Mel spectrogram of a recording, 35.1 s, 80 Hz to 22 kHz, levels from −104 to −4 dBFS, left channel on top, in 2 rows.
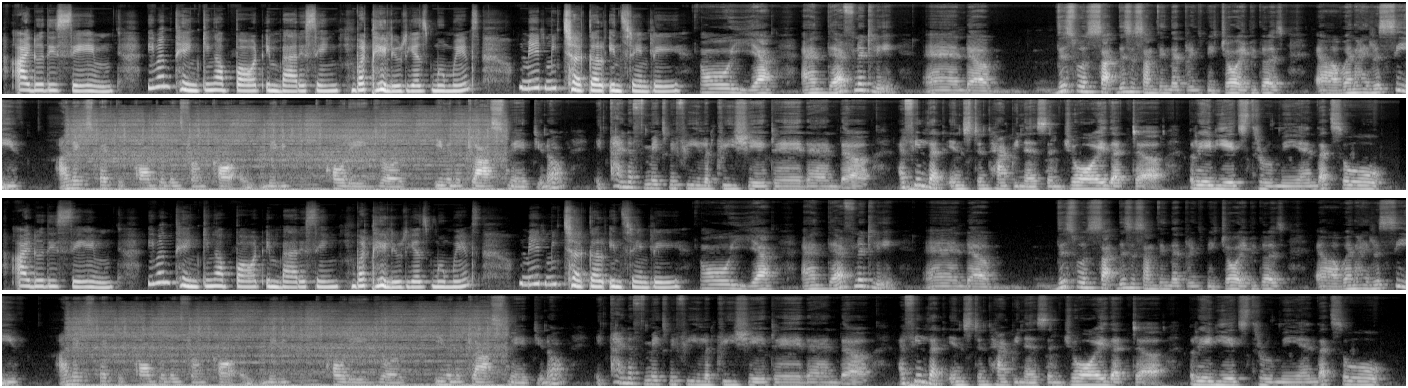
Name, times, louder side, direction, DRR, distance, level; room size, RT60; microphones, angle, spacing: voice 1, 0.2-8.5 28.9-29.0, left 3 dB, 85° left, 1.0 m, -22 dB
voice 2, 8.7-9.7 10.0-11.2 11.5-16.0 16.4-17.8 18.2-21.2 21.6-24.6 25.0-28.4 28.8-32.1 32.4-34.8, left 4 dB, 45° left, 0.8 m, -30 dB
sound 1, 18.3-23.9, left 2 dB, 25° left, 4.1 m, -31 dB
23.0 x 9.6 x 3.9 m
head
